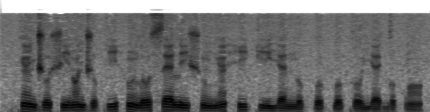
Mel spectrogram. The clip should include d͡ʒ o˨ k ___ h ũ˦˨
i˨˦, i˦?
i˨˦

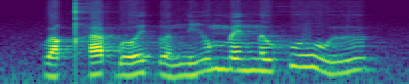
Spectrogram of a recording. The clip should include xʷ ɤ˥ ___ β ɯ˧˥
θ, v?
v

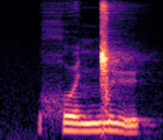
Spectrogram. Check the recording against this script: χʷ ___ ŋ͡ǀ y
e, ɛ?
e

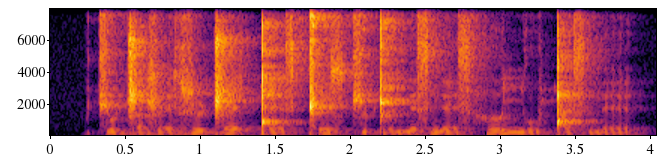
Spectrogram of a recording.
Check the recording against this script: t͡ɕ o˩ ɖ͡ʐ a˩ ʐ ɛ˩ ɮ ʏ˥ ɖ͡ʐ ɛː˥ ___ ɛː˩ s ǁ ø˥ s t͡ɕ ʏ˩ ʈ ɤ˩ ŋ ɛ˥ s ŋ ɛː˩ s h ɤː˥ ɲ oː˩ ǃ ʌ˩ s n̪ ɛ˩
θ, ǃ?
ǃ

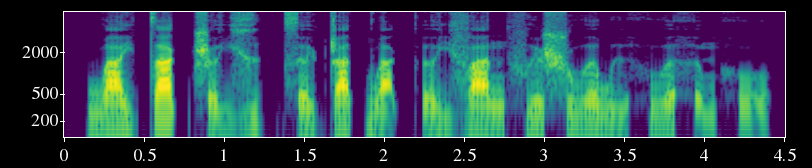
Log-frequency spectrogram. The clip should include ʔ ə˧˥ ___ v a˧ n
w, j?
j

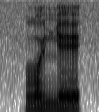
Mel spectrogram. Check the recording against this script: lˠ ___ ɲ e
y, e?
y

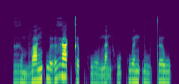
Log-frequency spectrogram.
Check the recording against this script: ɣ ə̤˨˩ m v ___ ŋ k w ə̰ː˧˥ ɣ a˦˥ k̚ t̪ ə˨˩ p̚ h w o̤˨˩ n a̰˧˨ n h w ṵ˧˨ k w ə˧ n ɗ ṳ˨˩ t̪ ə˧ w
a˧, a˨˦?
a˨˦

